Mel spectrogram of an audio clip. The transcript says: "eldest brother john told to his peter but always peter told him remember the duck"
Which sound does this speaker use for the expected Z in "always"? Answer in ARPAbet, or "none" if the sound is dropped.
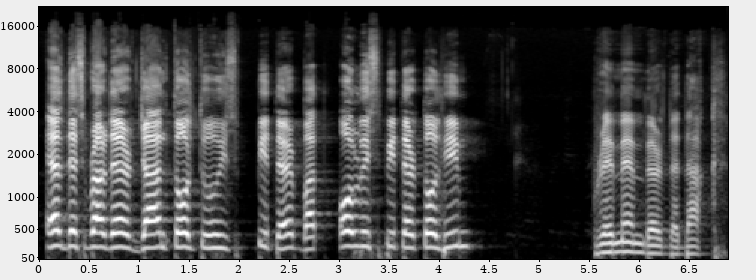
S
